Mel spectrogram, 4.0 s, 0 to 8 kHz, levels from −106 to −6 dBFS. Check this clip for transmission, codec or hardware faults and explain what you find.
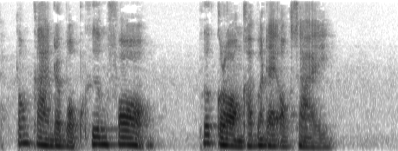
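No transmission, codec or hardware faults turn up when checking this clip.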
